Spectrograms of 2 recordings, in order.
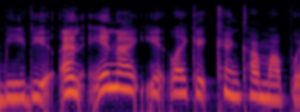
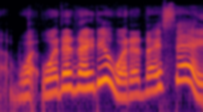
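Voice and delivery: higher, louder, anxious confusion; bewildered panic; 5 semitones higher, 9 dB louder than usual. Retold or imitated. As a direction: blurt it out, lost and scared. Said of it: "I would just feel like".

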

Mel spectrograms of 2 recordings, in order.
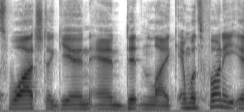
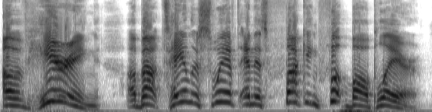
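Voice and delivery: exasperated rant; 8 semitones higher, 5 dB louder, slower than usual. Real, not acted. Ranting about [name].

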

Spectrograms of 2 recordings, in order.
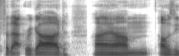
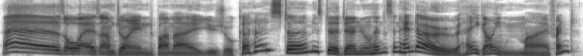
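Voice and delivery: not speaking normally; 4 semitones higher, 5 dB louder than usual. Real, not acted. Host introducing his usual co-host, overblown intro voice. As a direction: stretch out the opening words, then ease down. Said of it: "forgotten how to speak normally".

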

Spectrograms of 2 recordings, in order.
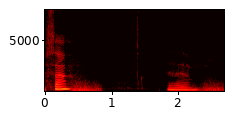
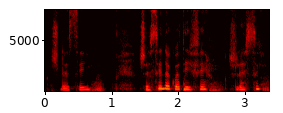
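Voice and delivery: soft, hushed voice of God consoling; God gently consoling a struggling believer; tender comfort; 8 dB quieter than usual. Pretend. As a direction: murmur it as a loving father.

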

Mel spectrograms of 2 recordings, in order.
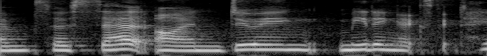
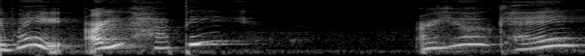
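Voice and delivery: concerned friend; 10 semitones higher than usual. Acted. Someone noticing you're different.

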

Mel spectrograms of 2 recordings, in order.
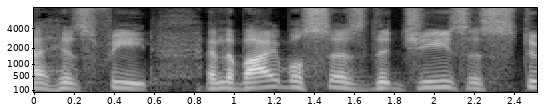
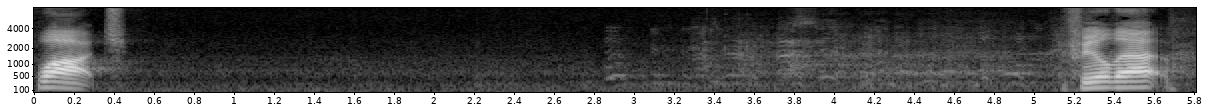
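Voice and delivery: a sharp "Watch." then a long held silence; pause demo; 5 dB louder than usual. Shown as a demonstration. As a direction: make them wait in the silence. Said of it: "Sometimes pausing makes everybody nervous".

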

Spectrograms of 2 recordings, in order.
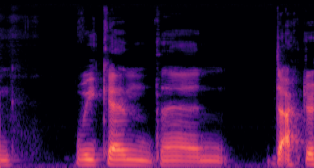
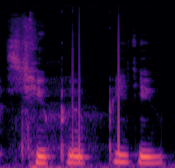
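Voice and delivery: whisper; 4 semitones higher, 11 dB quieter than usual. Pretend. Scat ending whispered.

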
